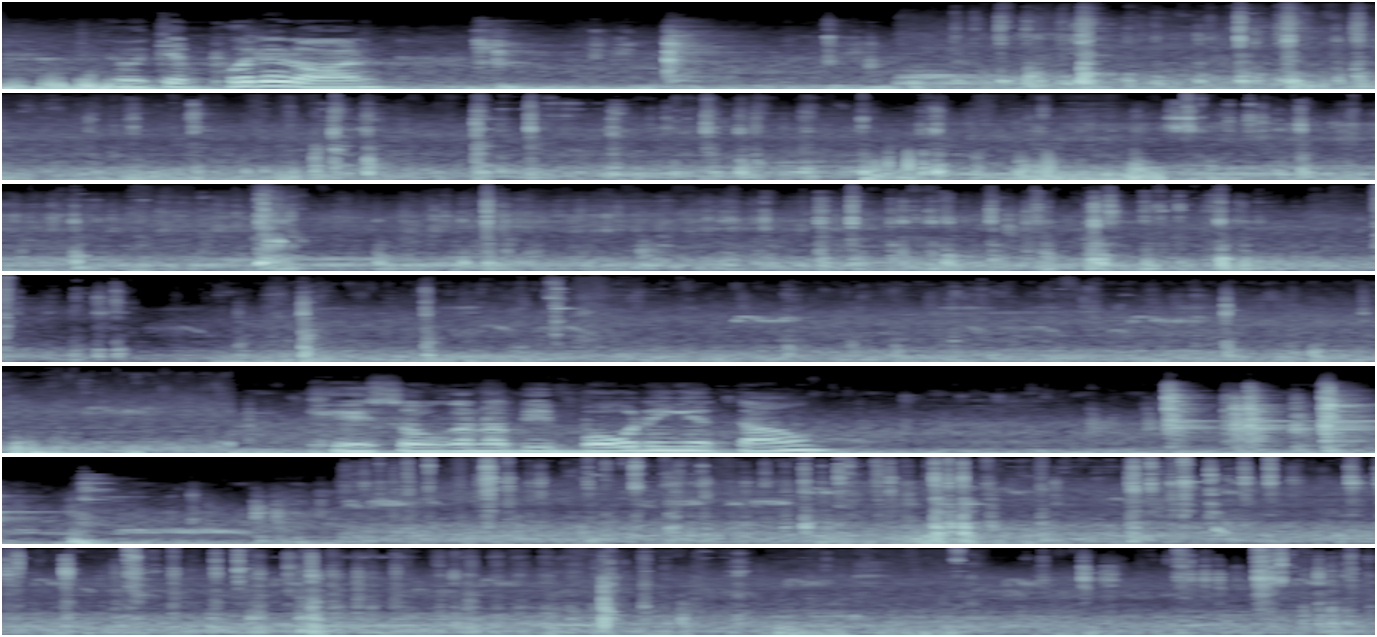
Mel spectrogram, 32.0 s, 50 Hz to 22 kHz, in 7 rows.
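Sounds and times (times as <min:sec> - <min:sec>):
low hum: 0:01.7 - 0:13.8
metallic clinks and knocks: 0:03.0 - 0:16.5, 0:24.0 - 0:32.0.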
